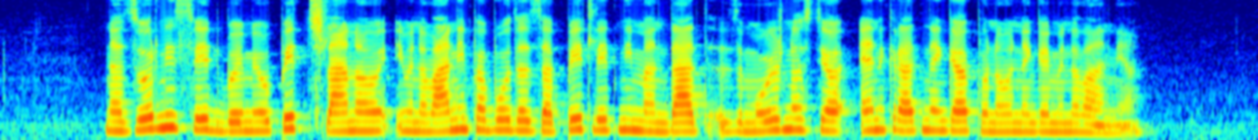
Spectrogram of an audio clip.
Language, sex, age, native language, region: Slovenian, female, 18-29, Slovenian, Central Slovenia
